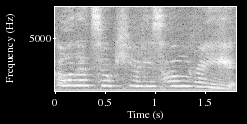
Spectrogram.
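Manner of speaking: put-on high, cooing baby-talk voice. To the turkey at the restaurant, cooing in a high voice. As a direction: gush over him like a cute pet.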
